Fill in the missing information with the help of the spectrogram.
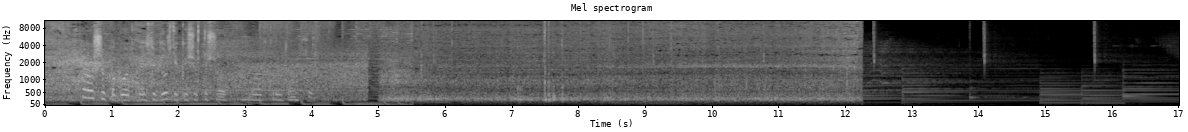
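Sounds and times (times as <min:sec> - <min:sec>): road and engine noise in car: 0:00.0 - 0:12.3.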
